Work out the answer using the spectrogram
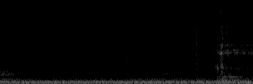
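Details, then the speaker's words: Marley commercial ceiling fan after bearing replacement and reassembly: quiet steady low hum with no rubbing, grinding or ticking; owner thinks he hears the new bearings but expects them to quieten, and it sounds normal. "I don't hear nothing rubbing. I do hear the bearings. I won't lie to you. I think I hear the bearings. I'm sure after it runs a while, it'll get quieter. It's kind of getting quieter right now."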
